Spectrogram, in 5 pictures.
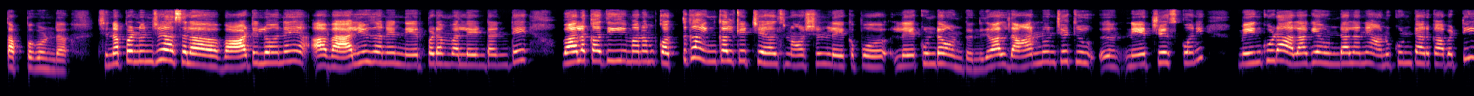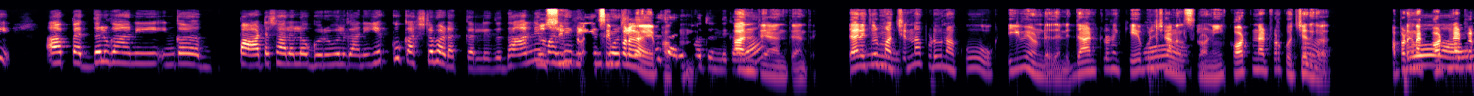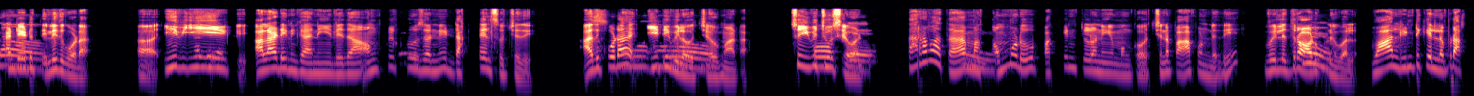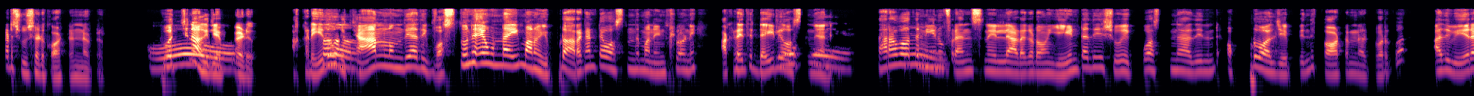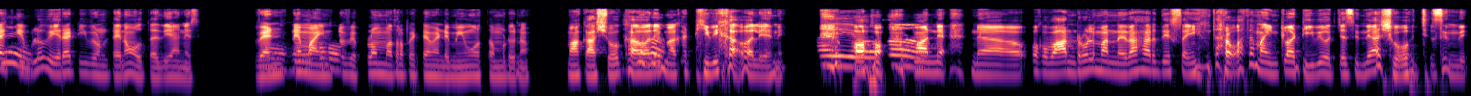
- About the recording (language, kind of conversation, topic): Telugu, podcast, చిన్నప్పుడు మీకు ఇష్టమైన టెలివిజన్ కార్యక్రమం ఏది?
- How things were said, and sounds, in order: in English: "వాల్యూస్"; in English: "ఇన్కల్కేట్"; in English: "సో సింపుల్"; in English: "రీఎన్ఫోర్స్"; in English: "కేబుల్ చానెల్స్‌లోని"; in English: "సో"; chuckle; in English: "చానెల్"; in English: "డైలీ"; in English: "షో"; chuckle; in English: "షో"; laughing while speaking: "టీవీ కావాలి అని. పాపం మనే … ఆ షో వచ్చేసింది"; in English: "షో"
